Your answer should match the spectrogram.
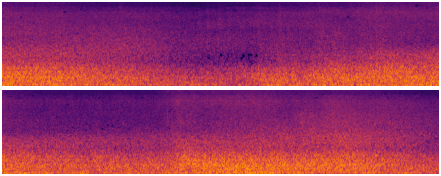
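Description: Ocean surf breaking and washing up a sandy beach, a steady rushing that swells and eases with the waves. It is loud at the start, dips about two to three seconds in, then builds again to a peak near the end.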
